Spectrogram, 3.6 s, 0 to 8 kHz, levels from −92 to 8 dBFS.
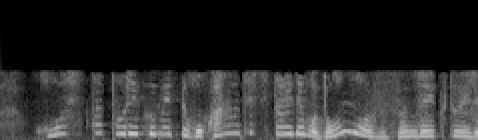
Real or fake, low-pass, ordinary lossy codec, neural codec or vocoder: real; 7.2 kHz; AAC, 16 kbps; none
